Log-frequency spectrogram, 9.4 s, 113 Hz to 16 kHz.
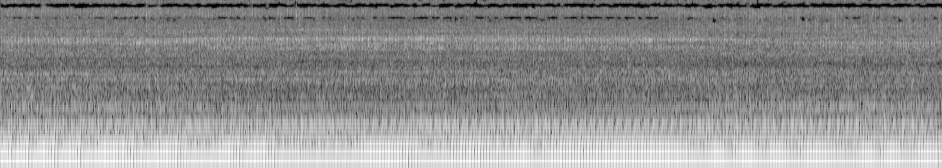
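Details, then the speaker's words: Nissan 350Z single-turbo VQ35DET (Garrett T04E, 10psi tune, hood-exit open dump and wastegate), after thermostat swap: loud deep even idle, steady low rumble, no misses or knocks; healthy. "i'm about to throw it back and start the car for you guys so you can hear what that uh hood exit open dump open waste vq35de turbo sounds like"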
